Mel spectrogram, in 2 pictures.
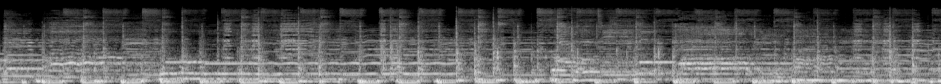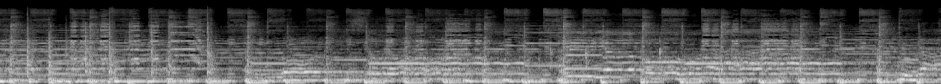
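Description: Korean buk and janggu drums played to a steady fast beat over a disco-style trot medley backing track with a sustained melody line.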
